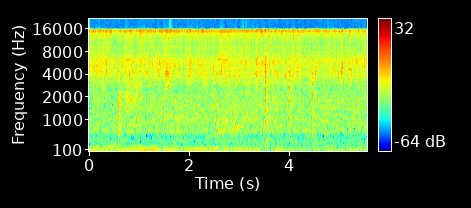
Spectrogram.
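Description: Chicken curry gravy faintly bubbling in a frying pan as a wooden spatula stirs it, with a few light taps of the spatula against the pan about a second apart.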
